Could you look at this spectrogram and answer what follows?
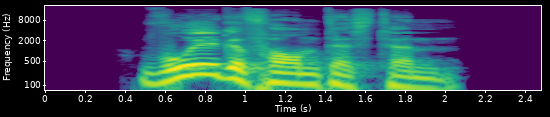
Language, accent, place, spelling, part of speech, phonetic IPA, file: German, Germany, Berlin, wohlgeformtestem, adjective, [ˈvoːlɡəˌfɔʁmtəstəm], De-wohlgeformtestem.ogg
- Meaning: strong dative masculine/neuter singular superlative degree of wohlgeformt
